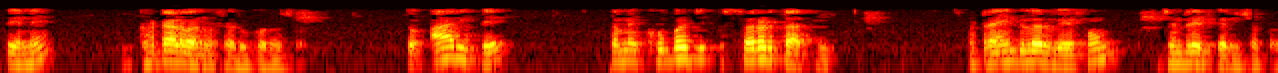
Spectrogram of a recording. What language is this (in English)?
Gujarati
